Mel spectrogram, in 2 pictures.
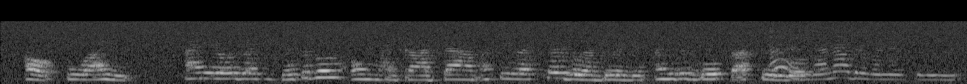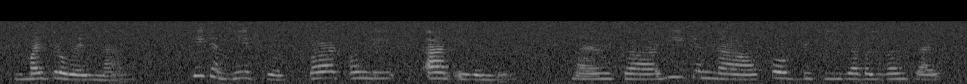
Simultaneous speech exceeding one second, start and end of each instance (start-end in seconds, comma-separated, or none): none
